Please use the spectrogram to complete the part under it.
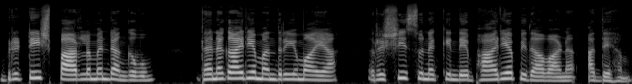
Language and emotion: Malayalam, neutral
